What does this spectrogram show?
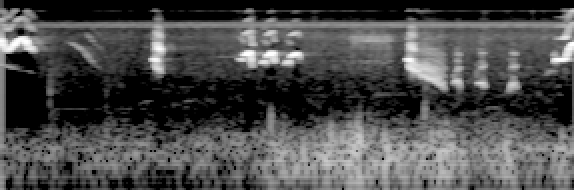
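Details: Oriental magpie-robin song used to goad a lazy bird into singing: high warbles, clusters of sharp chips, a rough downward-sliding buzz and renewed high whistled notes, fast and irregular, above a low background hum.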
